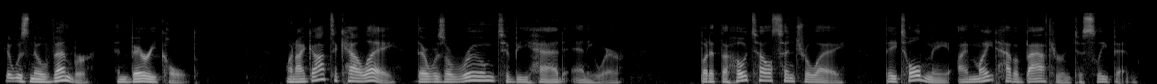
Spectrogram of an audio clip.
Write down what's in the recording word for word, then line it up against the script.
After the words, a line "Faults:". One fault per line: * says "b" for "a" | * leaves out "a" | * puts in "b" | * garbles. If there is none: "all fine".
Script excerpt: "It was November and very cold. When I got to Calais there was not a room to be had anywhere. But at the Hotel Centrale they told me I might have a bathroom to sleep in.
"It was November and very cold. When I got to Calais there was a room to be had anywhere. But at the Hotel Centrale they told me I might have a bathroom to sleep in.
Faults:
* leaves out "not"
